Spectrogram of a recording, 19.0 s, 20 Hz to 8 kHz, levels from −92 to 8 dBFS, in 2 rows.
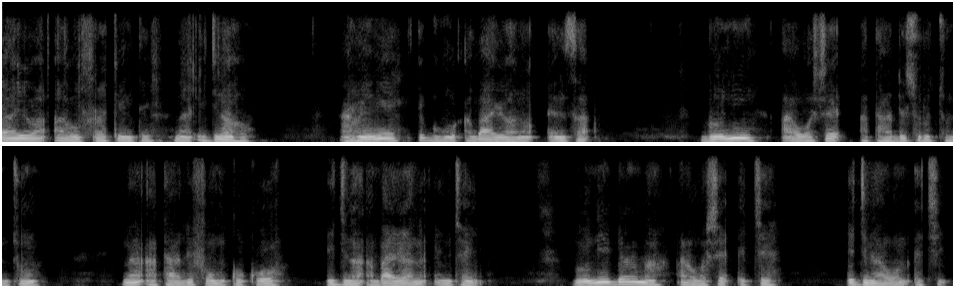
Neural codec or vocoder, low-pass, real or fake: codec, 16 kHz, 4 kbps, FreqCodec, smaller model; 7.2 kHz; fake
